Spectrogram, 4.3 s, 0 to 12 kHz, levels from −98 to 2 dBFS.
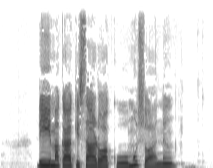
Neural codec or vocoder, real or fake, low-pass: none; real; 10.8 kHz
